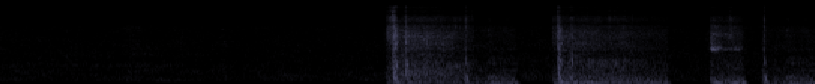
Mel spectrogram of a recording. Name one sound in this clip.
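A tennis ball is struck hard with a racket.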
